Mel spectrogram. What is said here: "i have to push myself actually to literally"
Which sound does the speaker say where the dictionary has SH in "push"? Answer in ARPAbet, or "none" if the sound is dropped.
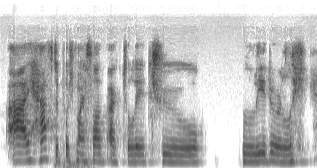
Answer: SH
